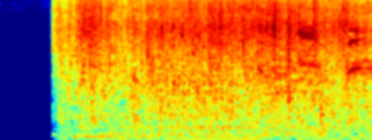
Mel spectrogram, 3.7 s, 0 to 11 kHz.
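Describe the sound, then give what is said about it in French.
A steady, loud wash of ocean surf on the esplanade of the Opéra starts abruptly and rolls on without pause, with a few faint, high gull cries slipping through near the end. No one speaks. “Le bruit des vagues et le cri des mouettes, depuis bientôt 2 ans, c'est à peu près la seule chose qu'on entend sur l'esplanade de l'Opéra.”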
